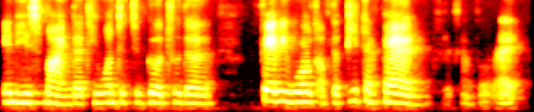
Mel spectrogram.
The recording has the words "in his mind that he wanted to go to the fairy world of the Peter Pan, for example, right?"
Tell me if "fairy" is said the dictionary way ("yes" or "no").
yes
